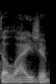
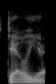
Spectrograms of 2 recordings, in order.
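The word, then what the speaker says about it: Delija: I keep saying Elijah because of the J, but it's Delia.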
